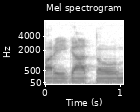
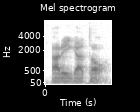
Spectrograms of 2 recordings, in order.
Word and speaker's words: arigato: bs you know domo arigato mr roboto or whatever it is it's not pronounced like that arigato is pronounced arigato with equal emphasis on all syllables no need to stress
